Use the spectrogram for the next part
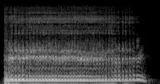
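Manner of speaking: buzzing nail gun sound effect; nail gun noise. Shown as a demonstration. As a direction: make a whirring tool sound with your lips. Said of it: "That was me shooting a nail gun".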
